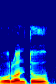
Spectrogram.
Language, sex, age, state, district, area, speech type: Sanskrit, male, 18-30, Karnataka, Bidar, rural, spontaneous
